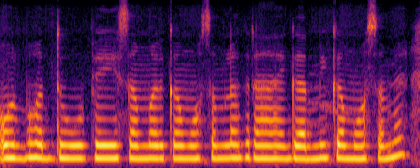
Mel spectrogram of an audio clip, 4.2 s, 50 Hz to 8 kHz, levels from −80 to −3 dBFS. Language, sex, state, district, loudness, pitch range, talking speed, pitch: Hindi, female, Uttar Pradesh, Lalitpur, -13 LUFS, 225-235 Hz, 200 wpm, 230 Hz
